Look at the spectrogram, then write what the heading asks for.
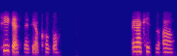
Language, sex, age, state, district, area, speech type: Assamese, female, 18-30, Assam, Sonitpur, rural, conversation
